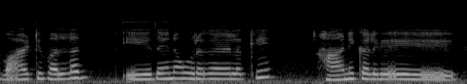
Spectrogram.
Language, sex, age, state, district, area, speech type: Telugu, female, 18-30, Telangana, Medak, rural, spontaneous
